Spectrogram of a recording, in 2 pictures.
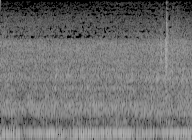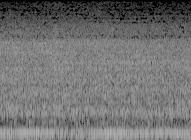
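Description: Steady low drone of marine diesel engines with a constant rushing noise over it, as a pilot boat runs past close by. A single short click about three seconds in.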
